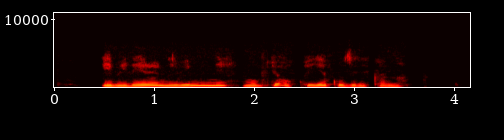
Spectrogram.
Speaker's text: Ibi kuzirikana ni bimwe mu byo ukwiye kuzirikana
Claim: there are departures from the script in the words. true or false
true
